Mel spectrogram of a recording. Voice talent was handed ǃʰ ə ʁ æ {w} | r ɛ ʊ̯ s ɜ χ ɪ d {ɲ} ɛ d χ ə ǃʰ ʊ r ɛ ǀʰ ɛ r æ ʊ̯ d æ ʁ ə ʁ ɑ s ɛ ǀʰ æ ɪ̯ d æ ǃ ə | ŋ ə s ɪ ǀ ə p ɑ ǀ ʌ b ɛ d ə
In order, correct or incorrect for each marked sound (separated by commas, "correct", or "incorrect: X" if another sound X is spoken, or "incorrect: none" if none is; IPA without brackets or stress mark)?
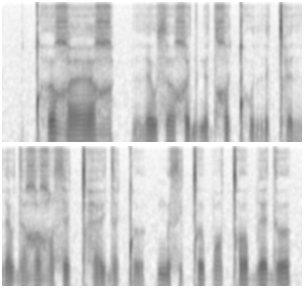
incorrect: ʁ, incorrect: ŋ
